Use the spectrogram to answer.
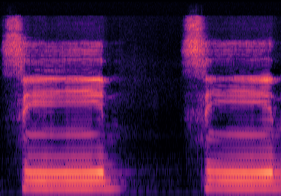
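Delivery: সিন held long with a hissed s; drawn-out Arabic sin. Shown as a demonstration. Teacher asks students to repeat সিন, drawn out. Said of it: "আমার সঙ্গে উচ্চারণ করতে থাকুন".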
